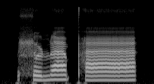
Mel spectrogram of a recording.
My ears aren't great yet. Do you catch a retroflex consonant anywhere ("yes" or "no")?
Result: yes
